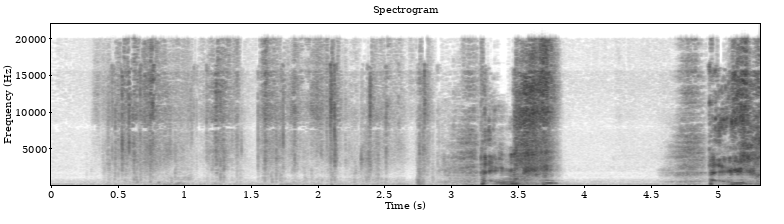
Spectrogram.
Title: Intense Cold Sneezing Fit And Nose Blow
